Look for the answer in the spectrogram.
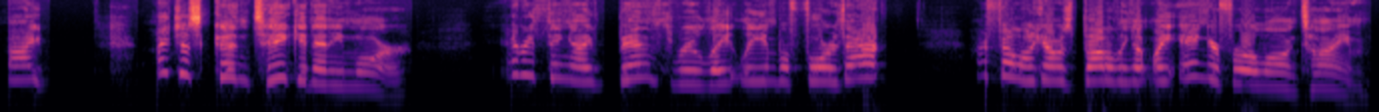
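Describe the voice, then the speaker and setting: A woman's voice: high-pitched, expressive, moderate pace, fairly bright tone, no room sound, pitched above the performer's own voice. A woman voicing an angry, hurt young boy in an emotional, emphatic fan fiction reading. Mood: agitated, upset. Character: angry, hurt young boy venting about his family.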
